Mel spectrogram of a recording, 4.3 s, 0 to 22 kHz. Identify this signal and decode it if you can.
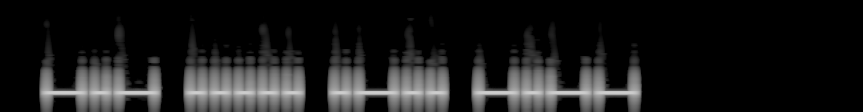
Morse code, heard as a keyed tone, about 20 wpm, 700 Hz. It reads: K5LY
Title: Call Signs Repeated 2x - 20wpm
